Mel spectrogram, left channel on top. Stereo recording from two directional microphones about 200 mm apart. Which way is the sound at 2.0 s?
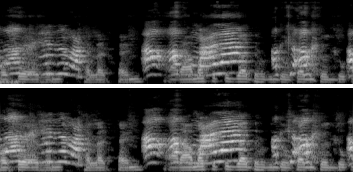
50° left (ahead or behind).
